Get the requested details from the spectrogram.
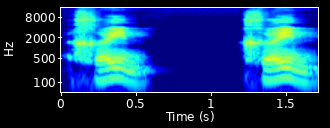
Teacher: gain ini adalah huruf yang keluar di tenggorokan bagian atas di atasnya huruf Ain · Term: huruf gain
